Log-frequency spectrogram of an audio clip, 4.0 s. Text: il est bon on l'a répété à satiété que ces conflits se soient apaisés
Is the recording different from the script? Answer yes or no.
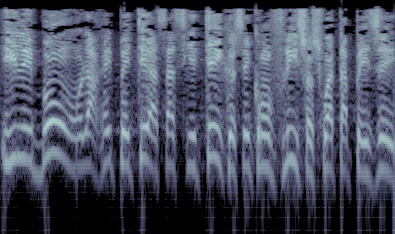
no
